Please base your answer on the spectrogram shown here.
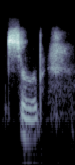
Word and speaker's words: CERB: Some people say CERB, some people say CERB. I call it CERB, soft C.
